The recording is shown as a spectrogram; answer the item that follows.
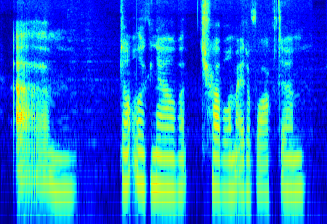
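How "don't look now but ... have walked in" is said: rushed, secretive, confiding delivery. A role-player leans forward and speaks to the group at the table, hushed voice. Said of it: "voice hushed".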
